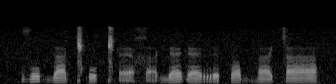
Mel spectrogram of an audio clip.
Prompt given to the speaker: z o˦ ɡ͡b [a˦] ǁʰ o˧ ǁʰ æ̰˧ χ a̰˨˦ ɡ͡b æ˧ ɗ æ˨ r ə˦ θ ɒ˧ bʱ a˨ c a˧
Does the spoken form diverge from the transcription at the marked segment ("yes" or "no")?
yes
